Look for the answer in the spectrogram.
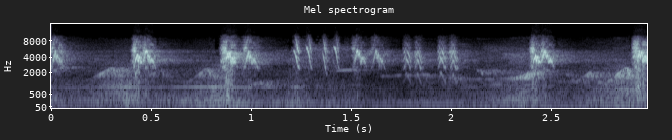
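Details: Horsfield's bush lark song used as a training recording for other songbirds: bursts of high, sharp chirps and short rapid trills, varied and uneven, with faint lower whistled notes between them.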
